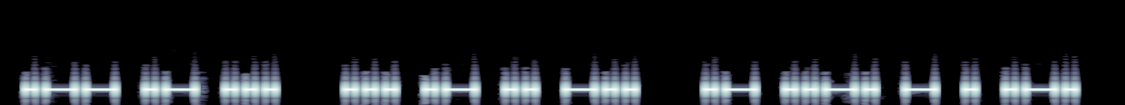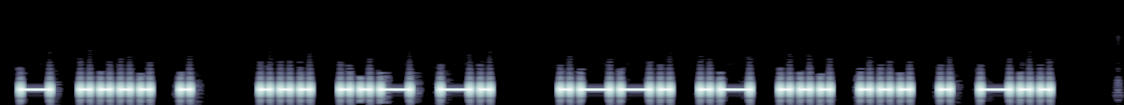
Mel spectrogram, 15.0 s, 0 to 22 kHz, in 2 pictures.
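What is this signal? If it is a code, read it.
Morse code, heard as a keyed tone, about 18 wpm, 600 Hz. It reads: WAS SAID AFTER THE SUN PASSED
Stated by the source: Morse practice at 18 wpm, English text, from CW med Gnister.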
